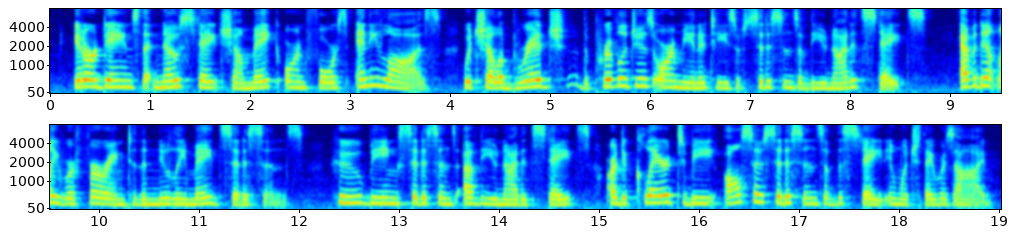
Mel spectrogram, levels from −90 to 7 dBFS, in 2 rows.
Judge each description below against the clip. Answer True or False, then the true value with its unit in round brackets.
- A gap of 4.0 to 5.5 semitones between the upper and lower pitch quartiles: False (3.4 semitones)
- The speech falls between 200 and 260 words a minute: False (160 wpm)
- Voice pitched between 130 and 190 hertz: False (210 Hz)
